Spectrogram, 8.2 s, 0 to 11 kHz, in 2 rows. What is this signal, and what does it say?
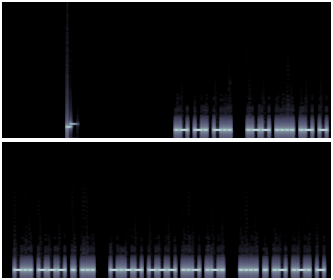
Morse code, heard as a keyed tone, about 40 wpm, 700 Hz. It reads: AND WHAT DOES YOUR HEART
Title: Sentences from Top 1200 Words 40wpm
